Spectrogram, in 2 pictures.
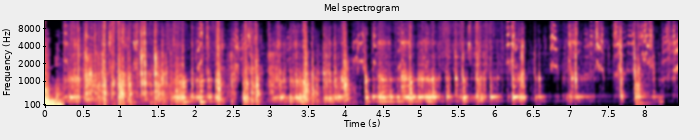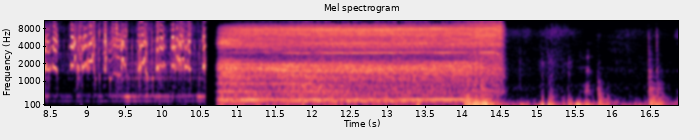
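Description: Pry bar levering up an old OSB shed floor: wood creaking and nails squeaking among many knocks and clatters. About eleven seconds in, a cordless drill runs steadily for about four seconds.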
